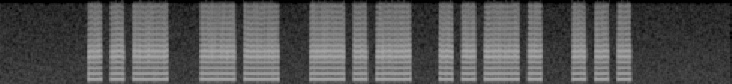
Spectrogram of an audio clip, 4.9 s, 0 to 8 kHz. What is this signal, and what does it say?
Morse code, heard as a buzzer, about 16 wpm. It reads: UMKFS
